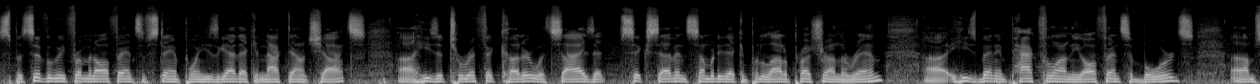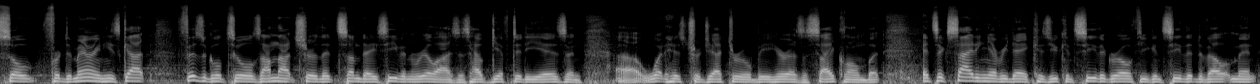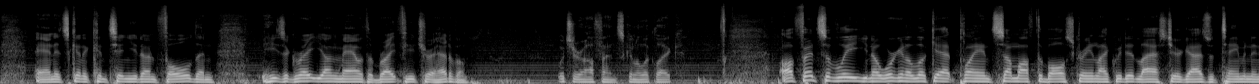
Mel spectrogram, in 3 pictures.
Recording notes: media day press conference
